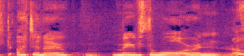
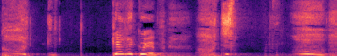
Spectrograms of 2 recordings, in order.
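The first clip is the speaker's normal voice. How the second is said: ordinary delivery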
